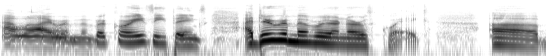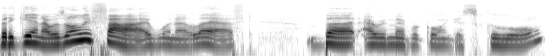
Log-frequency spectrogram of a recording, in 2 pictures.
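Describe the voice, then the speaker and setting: A woman with an American accent speaks at a moderate pace and a fairly low pitch, her intonation lively and her loudness swinging widely. The recording is very clean, with a silent background. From Texas. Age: 60s. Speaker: retired state legislator. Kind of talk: interview conversation.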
